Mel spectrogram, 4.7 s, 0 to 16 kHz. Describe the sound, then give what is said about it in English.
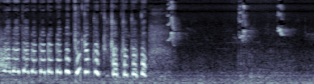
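A voice imitates birds with a quick, rhythmic run of about a dozen chirping squeaks, followed by a few faint, high tweets in the quiet that follows. “if you walked into a park with 50 trees, and it was just you in the center of these 50 trees, on every branch there was hundreds and hundreds of birds.”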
